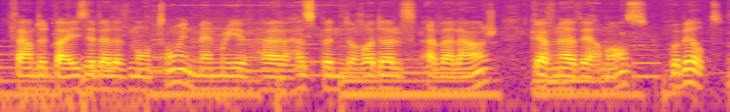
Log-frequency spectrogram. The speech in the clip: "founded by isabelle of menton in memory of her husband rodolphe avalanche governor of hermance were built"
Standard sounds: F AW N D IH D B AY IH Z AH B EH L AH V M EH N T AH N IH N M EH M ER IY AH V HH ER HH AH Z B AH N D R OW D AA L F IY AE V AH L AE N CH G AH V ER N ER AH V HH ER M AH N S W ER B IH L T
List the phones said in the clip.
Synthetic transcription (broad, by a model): F AW N D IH D B AY IH Z AH B EH L AH V M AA T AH IH N M EH M ER IY AH V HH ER HH AH Z B AH N D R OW D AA L F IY V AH L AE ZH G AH V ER N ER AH V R M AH S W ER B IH L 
